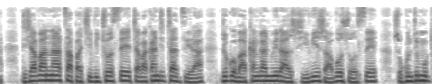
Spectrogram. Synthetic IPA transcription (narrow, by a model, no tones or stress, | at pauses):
ndit͡ʃaʋanat͡sapat͡ʃiʋit͡ʃo̞se̞t͡ʃaʋakanditad͡ziːɾandiɡʱo̞ʋakaŋɡanwiɾaʐiʋiʐaʋo̞ʐo̞se̞ʐ̥o̞k̬undimukia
